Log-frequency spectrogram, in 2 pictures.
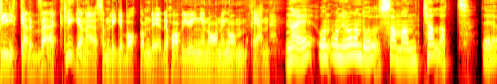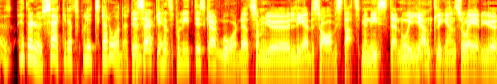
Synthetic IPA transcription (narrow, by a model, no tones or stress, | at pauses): vɪlkad̪ɛvæɾkʰlɪɡənæ̰ʂɔmlɪɡːəɾbɑːkɔmd̪ɛd̪ɛhaɾvɪjɵɪŋːənɑːnɪŋɔ̰mɛ̰nːnɛɪɔɔnʉ̟ːhaɾmand̪ɔsamːankʰalːa̰t̪̚d̪̥ɛheːt̪əɖɛnʉ̟ːsɛːkəɾheːt̪spʰʊliːt̪ɪ̥skaɾo̰ːd̪ə̰t̪d̪ɛsɛːkəɾɦeːt̪spʰʊliːt̪ɪskaɾoːd̪ət̪sɔmjɵleːd̪əsavst̪ɑːt̪smɪnɪst̪əɳɔɪjɛnt̪ʰlɪɡənsɔæɖɛjɵ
